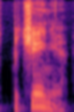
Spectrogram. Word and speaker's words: Pečenje: Pečenje. Pečenje. It's pretty close. Pečenje.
